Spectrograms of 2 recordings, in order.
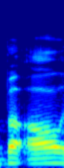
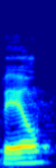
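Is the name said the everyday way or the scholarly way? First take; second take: scholarly; everyday. First: The name is said the scholarly, learned way. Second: The name is said the everyday, popular way.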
